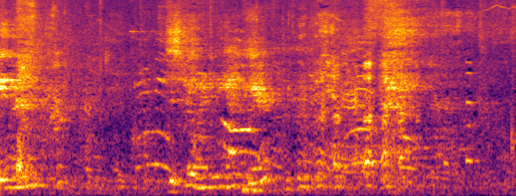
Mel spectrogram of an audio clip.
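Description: A young woman speaks into a microphone, heard through loudspeakers in a large echoing room.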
